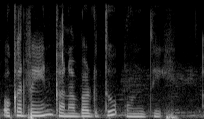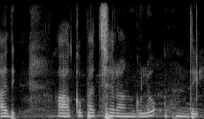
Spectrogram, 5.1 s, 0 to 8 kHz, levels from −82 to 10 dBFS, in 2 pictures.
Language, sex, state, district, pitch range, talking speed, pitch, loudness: Telugu, female, Telangana, Mahabubabad, 190-225 Hz, 105 wpm, 200 Hz, -20 LUFS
